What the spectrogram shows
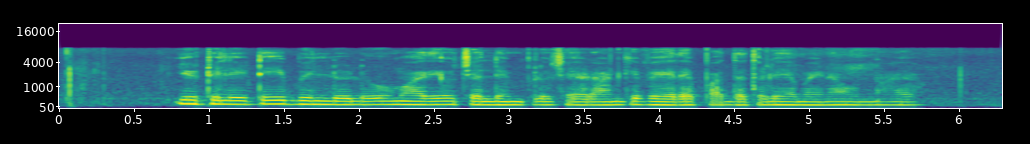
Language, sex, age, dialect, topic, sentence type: Telugu, male, 18-24, Telangana, banking, question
